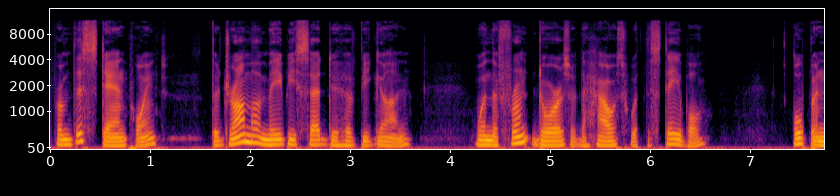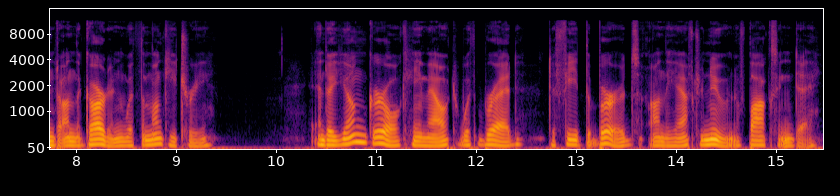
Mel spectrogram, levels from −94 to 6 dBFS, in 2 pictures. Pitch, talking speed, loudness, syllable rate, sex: 120 Hz, 180 wpm, -19 LUFS, 4.6 syllables/s, male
